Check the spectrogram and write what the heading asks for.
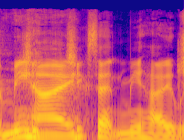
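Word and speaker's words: Mihaly Csikszentmihalyi: I'm pretty sure it's Cheek Cheeksent Mihaly, right? So Mihai Cheeksent Mihaly.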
